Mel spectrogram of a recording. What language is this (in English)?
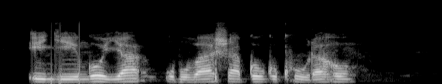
Kinyarwanda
